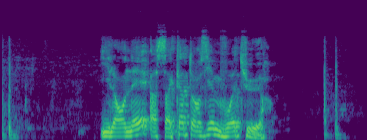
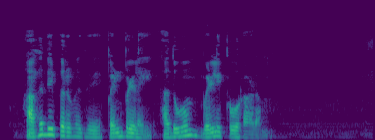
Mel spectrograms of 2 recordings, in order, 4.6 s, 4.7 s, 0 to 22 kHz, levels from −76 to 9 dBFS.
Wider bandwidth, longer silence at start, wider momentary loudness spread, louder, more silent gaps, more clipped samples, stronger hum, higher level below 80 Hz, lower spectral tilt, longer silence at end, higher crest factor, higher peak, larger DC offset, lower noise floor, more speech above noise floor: about the same, 9.2 kHz vs 9.2 kHz; second, 0.05 s vs 0.35 s; first, 20 LU vs 10 LU; first, -13 LUFS vs -24 LUFS; neither; neither; neither; first, -38 dBFS vs -50 dBFS; second, -5 dB/octave vs -8 dB/octave; second, 0.35 s vs 1.35 s; second, 14 dB vs 24 dB; about the same, -2 dBFS vs -2 dBFS; neither; about the same, -66 dBFS vs -64 dBFS; first, 54 dB vs 41 dB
